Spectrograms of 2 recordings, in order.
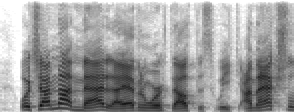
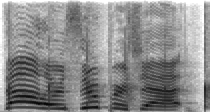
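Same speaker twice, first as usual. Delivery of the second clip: slow, high, loud hype shout; excited shout; 11 semitones higher, 7 dB louder, slower than usual. Real, not acted. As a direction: call it out like a big win. Excited announcing big super chat.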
